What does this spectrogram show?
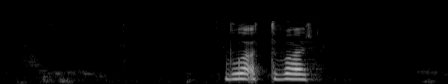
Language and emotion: Russian, angry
